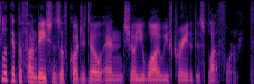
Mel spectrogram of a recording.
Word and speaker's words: Kogito: so first about cogito about the name it's pronounced kojito it's not kijito it's not kojito it's it's cogito and it comes from a latin phrase cogito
